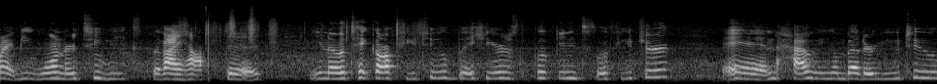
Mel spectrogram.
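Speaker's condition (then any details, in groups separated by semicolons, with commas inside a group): Cerebral palsy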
